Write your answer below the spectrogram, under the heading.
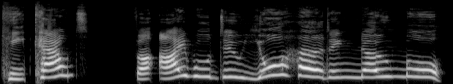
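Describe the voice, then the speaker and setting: A woman's voice: extremely high pitch, slow pace, dry recording, clean studio sound, voice pushed up. A woman voicing a bold, scornful young herdsboy raised by wolves, with archaic, commanding speech in a storybook reading. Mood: scornful, defiant.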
